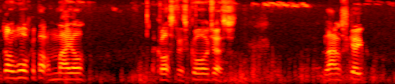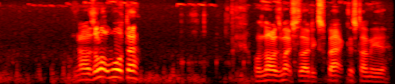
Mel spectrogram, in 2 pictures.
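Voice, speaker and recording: A sound therapist vlogger walks through a nature reserve talking candidly, a little out of breath, in a rambling, downbeat walk-and-talk vlog. His voice sits high, with slight background noise and faint outdoor ambience.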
